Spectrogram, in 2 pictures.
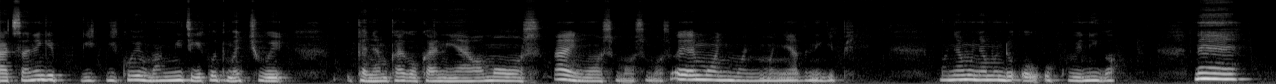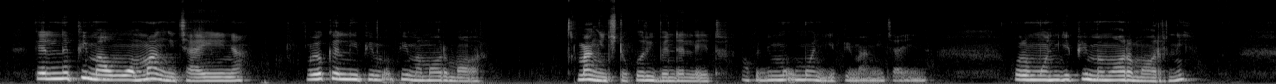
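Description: Low bit depth without dither runs throughout: grainy distortion that follows the speech, about 40 dB below it, likely from truncation consistent with 9-bit resolution.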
